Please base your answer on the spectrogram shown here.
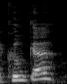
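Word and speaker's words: Kunkka: number three this is cover a by cunca i guess that's how you say it it's k-u-n-k-k-a but i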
